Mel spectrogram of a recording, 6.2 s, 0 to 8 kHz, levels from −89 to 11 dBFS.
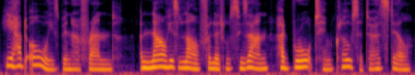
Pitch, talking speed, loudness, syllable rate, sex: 190 Hz, 195 wpm, -17 LUFS, 4.4 syllables/s, female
